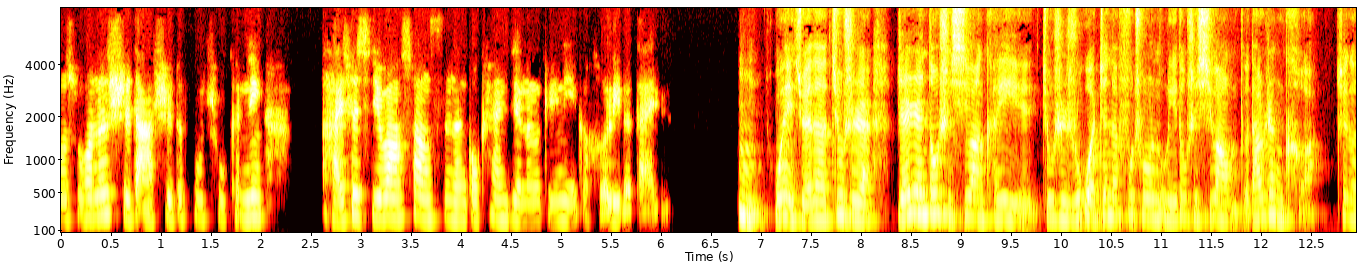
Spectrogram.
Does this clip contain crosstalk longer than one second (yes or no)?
no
